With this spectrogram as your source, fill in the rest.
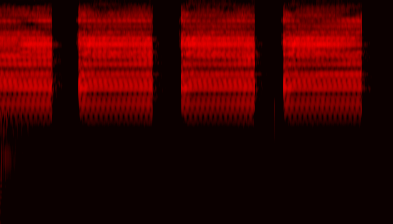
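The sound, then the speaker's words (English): A loud, harsh electronic buzzer blares four times in a steady rhythm, each blast lasting about a second with short gaps between, like a game show wrong-answer buzzer. No one speaks. “That Donald Trump, well, you, you got buzzed before you even said Trump because I knew what you were thinking.”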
